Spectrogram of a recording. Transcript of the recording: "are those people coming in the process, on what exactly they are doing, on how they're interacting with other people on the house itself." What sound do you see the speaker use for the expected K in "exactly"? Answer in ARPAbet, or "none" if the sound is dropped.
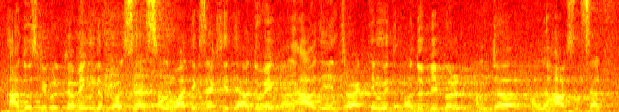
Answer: K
